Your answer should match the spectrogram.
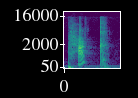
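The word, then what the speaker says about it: PAQ: So is is it PAC? Is it is that how it's pronounced?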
